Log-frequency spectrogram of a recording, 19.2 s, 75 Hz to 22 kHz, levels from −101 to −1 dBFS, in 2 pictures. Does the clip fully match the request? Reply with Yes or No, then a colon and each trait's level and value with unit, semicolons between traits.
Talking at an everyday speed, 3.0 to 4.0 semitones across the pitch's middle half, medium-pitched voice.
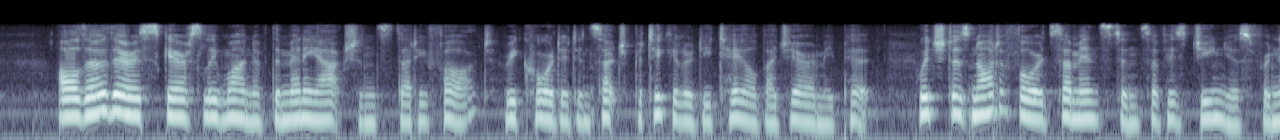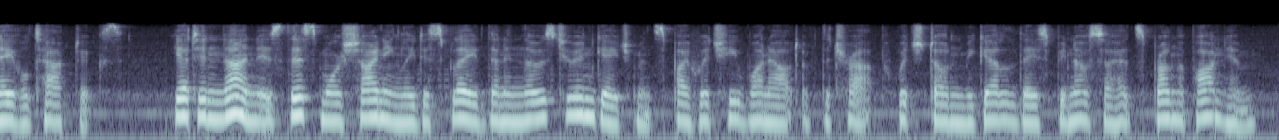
Yes: average, 195 wpm; average, 3.3 semitones; medium, 175 Hz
